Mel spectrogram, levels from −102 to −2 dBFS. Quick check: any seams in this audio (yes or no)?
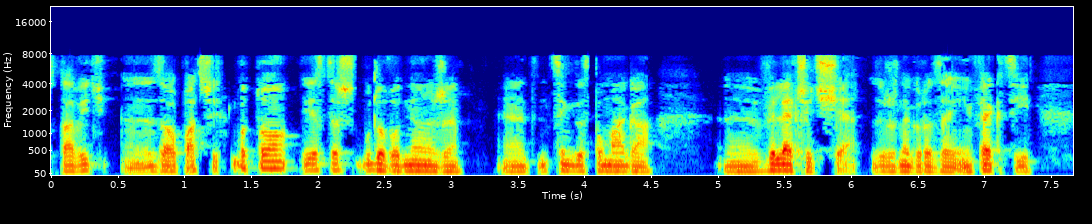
yes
